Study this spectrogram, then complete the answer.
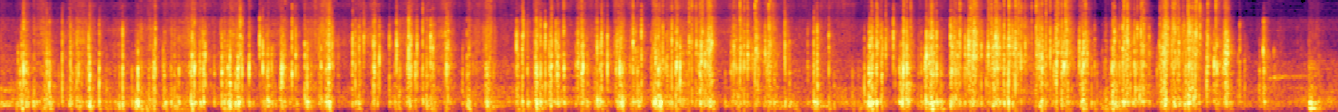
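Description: Seasoning patters from a paper packet onto raw potato sticks.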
